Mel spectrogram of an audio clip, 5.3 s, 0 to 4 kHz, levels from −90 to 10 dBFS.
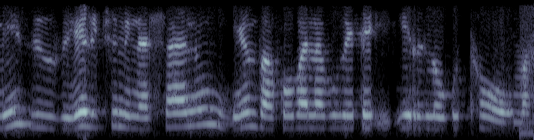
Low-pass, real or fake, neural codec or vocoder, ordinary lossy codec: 3.6 kHz; real; none; none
